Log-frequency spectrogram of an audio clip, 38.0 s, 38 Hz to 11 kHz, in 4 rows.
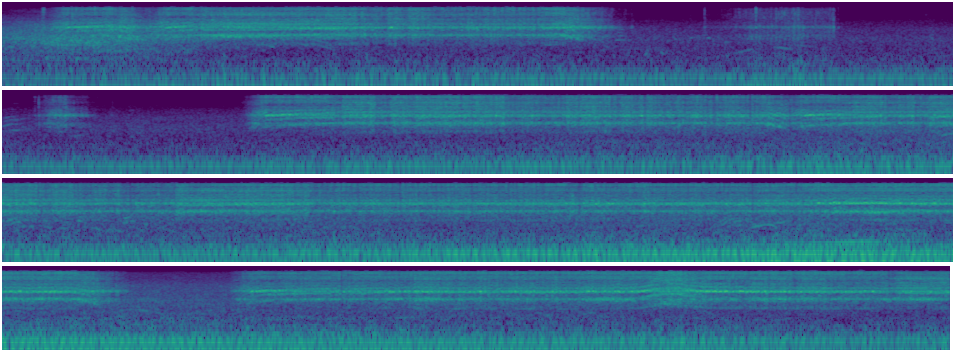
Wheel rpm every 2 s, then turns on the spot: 70, 150, 150, 10, 10, 10, 120, 160, 150, 160, 160, 160, 160, 160, 130, 60, 160, 180, 160.
6-8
